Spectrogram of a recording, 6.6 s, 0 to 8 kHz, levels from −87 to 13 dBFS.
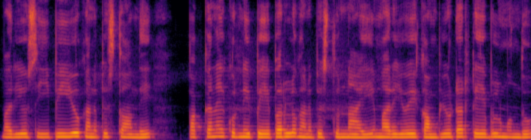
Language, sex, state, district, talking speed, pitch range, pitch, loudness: Telugu, female, Andhra Pradesh, Chittoor, 125 wpm, 190-200 Hz, 195 Hz, -15 LUFS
